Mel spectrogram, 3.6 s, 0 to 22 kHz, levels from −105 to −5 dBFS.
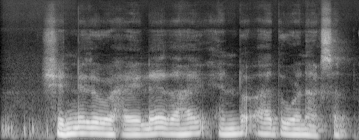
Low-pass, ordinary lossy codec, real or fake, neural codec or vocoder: none; none; fake; vocoder, 44.1 kHz, 128 mel bands, Pupu-Vocoder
